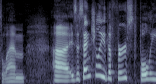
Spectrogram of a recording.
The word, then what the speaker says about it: LM: The Lunar Excursion Module, the LEM, sometimes just shorted to LM and still pronounced LEM, is essentially the first fully spacecraft we've ever built.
